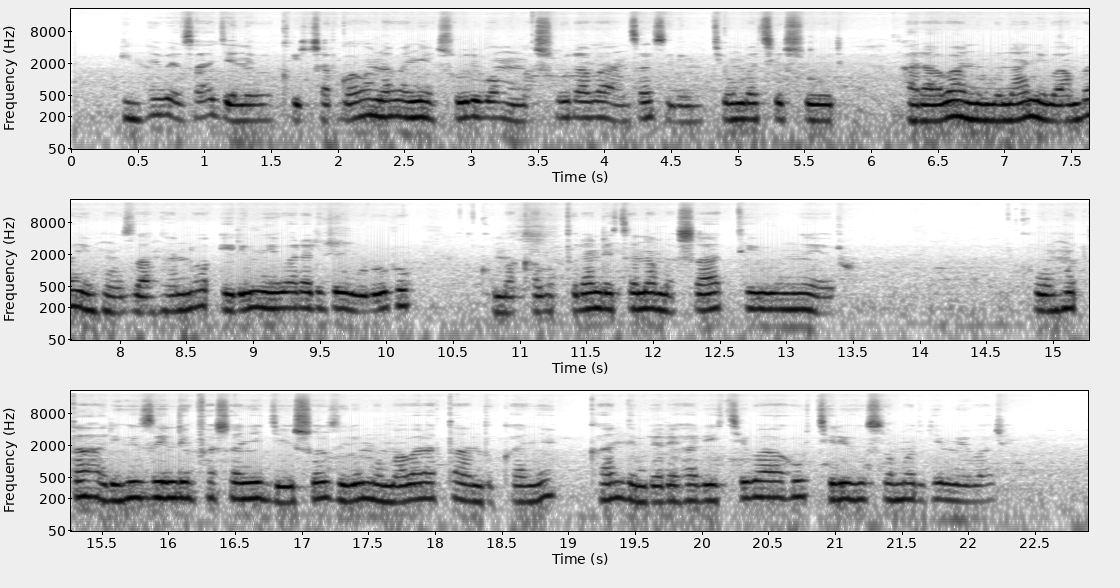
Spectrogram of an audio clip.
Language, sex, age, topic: Kinyarwanda, female, 18-24, education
